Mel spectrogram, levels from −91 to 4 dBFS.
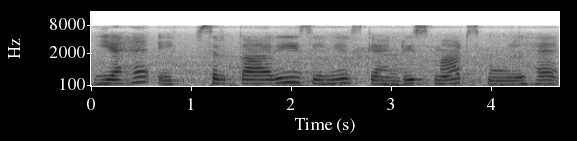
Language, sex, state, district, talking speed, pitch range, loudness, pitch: Hindi, male, Punjab, Fazilka, 100 wpm, 180-205 Hz, -17 LUFS, 190 Hz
